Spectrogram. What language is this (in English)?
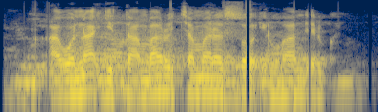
Kinyarwanda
